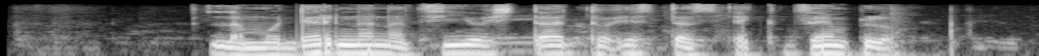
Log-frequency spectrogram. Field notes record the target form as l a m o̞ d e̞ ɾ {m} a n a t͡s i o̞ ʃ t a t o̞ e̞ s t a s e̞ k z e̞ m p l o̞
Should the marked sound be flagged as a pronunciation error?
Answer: yes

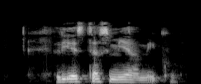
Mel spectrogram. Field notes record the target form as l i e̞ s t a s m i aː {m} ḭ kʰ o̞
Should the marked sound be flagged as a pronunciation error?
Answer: no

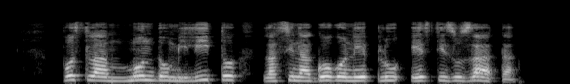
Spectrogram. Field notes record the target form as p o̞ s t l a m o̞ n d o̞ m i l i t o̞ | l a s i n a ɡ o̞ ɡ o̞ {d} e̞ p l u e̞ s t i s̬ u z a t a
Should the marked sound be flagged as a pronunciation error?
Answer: yes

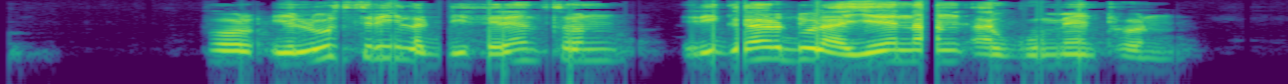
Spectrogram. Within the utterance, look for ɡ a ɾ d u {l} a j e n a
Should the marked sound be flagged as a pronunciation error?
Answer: no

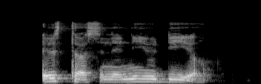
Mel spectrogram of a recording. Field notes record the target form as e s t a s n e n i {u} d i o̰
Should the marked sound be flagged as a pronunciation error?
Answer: no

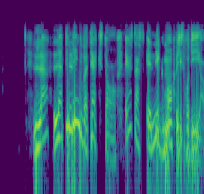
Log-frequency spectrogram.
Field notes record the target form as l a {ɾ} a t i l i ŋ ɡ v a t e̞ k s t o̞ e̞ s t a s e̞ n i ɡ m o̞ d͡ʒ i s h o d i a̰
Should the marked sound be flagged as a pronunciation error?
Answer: yes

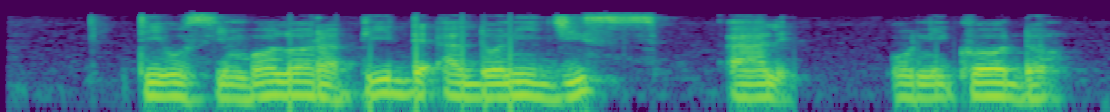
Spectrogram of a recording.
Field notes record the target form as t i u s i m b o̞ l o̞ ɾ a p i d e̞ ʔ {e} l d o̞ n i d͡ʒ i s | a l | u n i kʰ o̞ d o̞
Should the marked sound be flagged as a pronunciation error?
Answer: yes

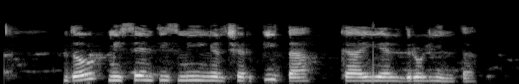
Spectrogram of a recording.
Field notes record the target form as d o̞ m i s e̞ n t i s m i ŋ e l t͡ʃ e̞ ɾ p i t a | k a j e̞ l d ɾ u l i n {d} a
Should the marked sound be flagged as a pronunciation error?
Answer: yes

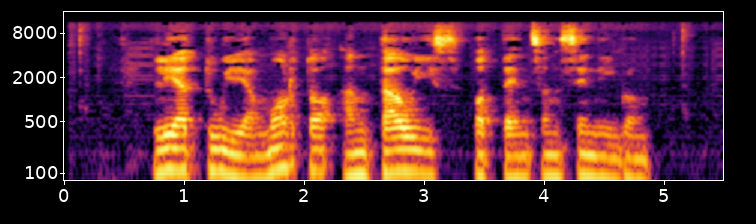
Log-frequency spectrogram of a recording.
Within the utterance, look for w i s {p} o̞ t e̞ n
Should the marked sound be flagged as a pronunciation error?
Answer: no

